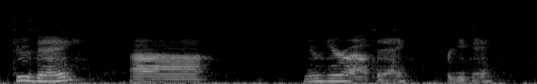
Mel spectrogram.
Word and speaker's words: Brigitte: So, Tuesday, new hero out today, Brigitte. Probably pronouncing it completely wrong. At least I'm not saying Bridget.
